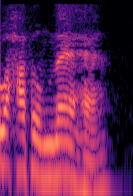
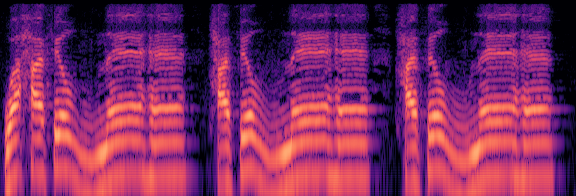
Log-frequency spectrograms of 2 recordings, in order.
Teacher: مش عايز يمكن بقى لطرف اللسان مع طرف الثنايا وبعدين يطلع بلسانه فوق، فيعمل ايه؟ يخلي لسانه فوق في مخرج النون على طول · Shown in: first take · يقول وحفظناها.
